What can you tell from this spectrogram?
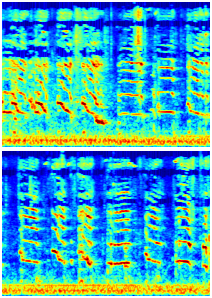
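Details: Puppies in company with their parents whimpering and whining: high, harmonic cries that slide downward, repeated in quick uneven bursts through the whole recording, with a faint low hum underneath.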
